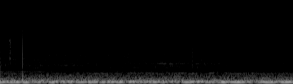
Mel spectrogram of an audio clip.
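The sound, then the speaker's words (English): A steady low engine rumble fills the scene, several cars idling and creeping slowly down a slope in slow traffic, with a faint tick or two standing out above the drone. “Do the sounds of cars relax you?”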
